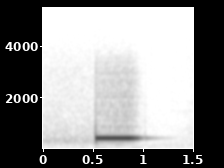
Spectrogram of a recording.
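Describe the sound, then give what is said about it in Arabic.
A single steady electronic phone tone sounds abruptly after faint line noise as a caller's phone call from Italy drops, holding for about half a second before cutting off. No one speaks. “لا تكون زوجتك أقفلت عليك الهاتف.”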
